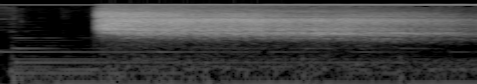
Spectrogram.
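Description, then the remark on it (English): A voice imitates pouring rain with one long, steady, breathy hiss that starts abruptly after a brief quiet moment and holds for about two seconds, fading only slightly toward the end. “Can you make the sound of rain?”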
